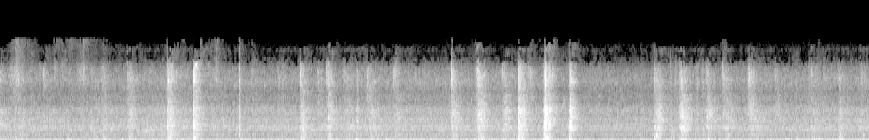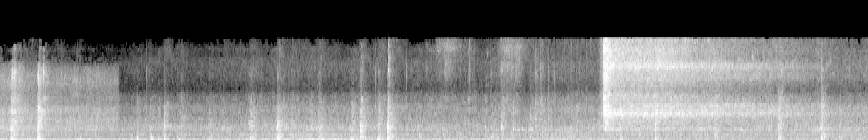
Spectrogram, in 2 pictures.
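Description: Passenger train rolling along, heard from a coach window: a steady rumble with the wheels clacking over rail joints. A high hiss comes in near the end.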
